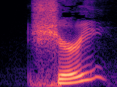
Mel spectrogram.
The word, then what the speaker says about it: Shuri: I'm very eager to see how they, including Shuri, is that how you pronounce her name? – Mm-hmm.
